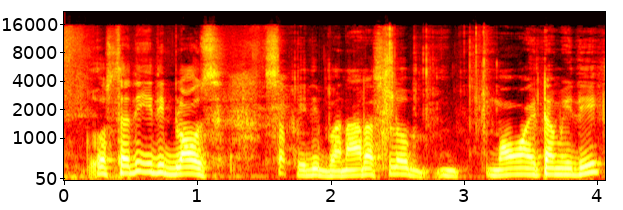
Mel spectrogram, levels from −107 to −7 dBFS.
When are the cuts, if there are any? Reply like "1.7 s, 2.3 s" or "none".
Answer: 1.5 s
